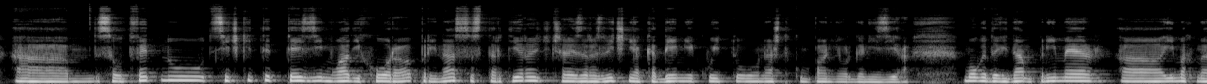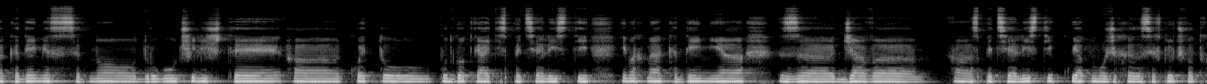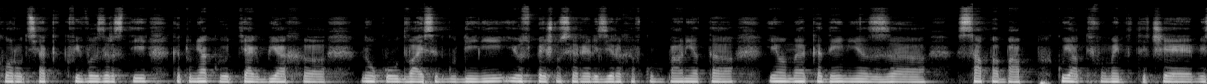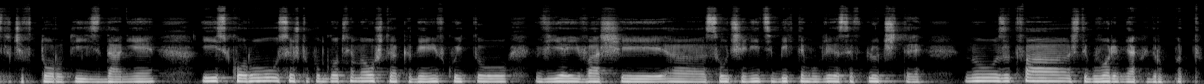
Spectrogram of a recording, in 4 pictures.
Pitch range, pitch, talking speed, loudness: 130-140 Hz, 135 Hz, 125 wpm, -19 LUFS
